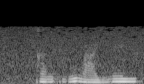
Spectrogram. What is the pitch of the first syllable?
low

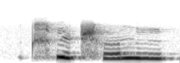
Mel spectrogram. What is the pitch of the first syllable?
falling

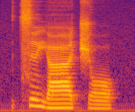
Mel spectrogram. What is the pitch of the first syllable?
high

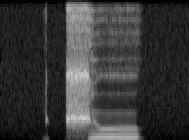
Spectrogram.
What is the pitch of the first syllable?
high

